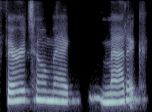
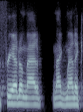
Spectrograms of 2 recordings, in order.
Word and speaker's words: phreatomagmatic: Is this considered ferritomagmatic eruption? Yeah, How do you say it? Phreato.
